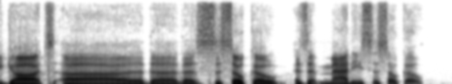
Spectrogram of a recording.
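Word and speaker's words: Mady Sissoko: Is it Maddie Sissoko? How do you pronounce Madi. that, Nick? What? Madi. Madi Sissoko.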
